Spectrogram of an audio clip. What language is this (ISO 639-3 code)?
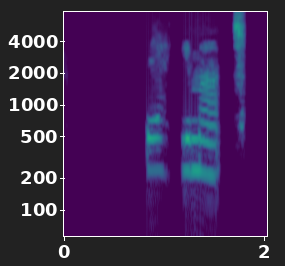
isl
